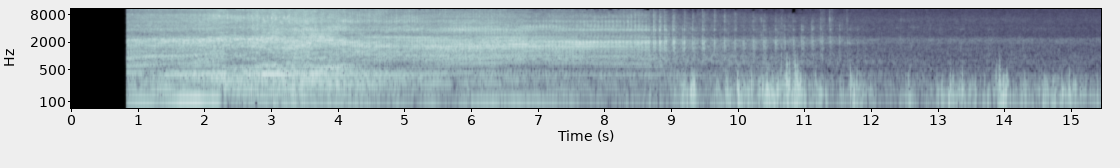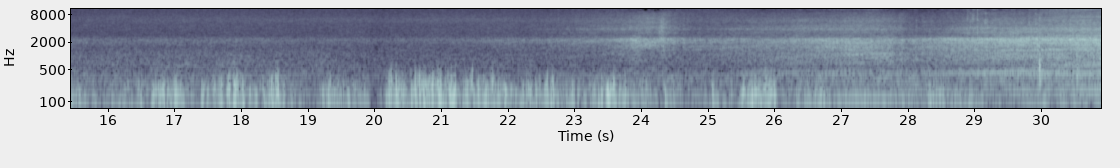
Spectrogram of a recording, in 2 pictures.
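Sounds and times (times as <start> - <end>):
two-stroke motorcycle passing: 0.8 - 12.6, 22.5 - 30.9
low thumps: 29.8 - 30.9.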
